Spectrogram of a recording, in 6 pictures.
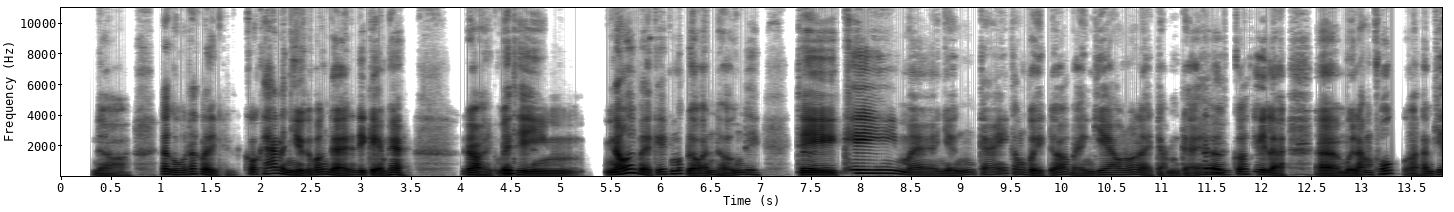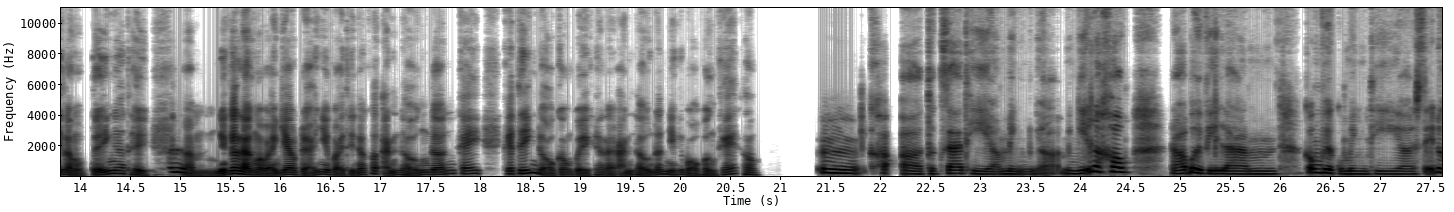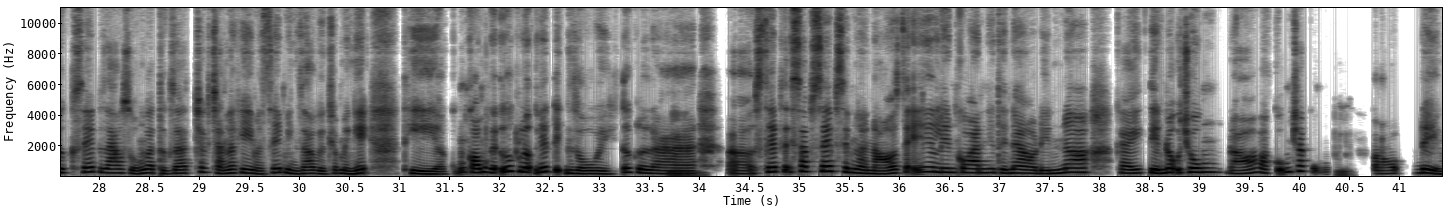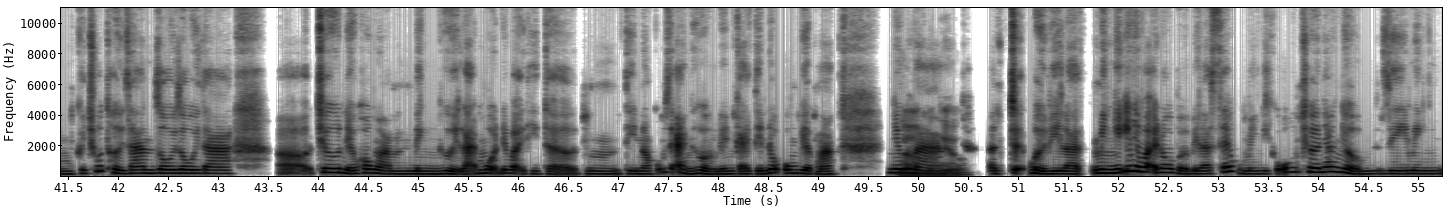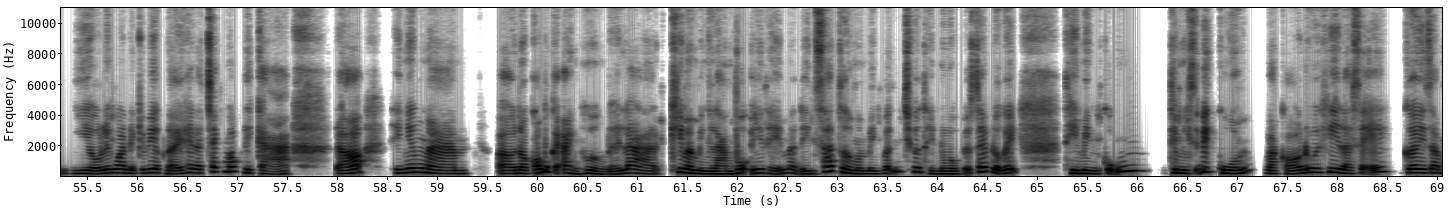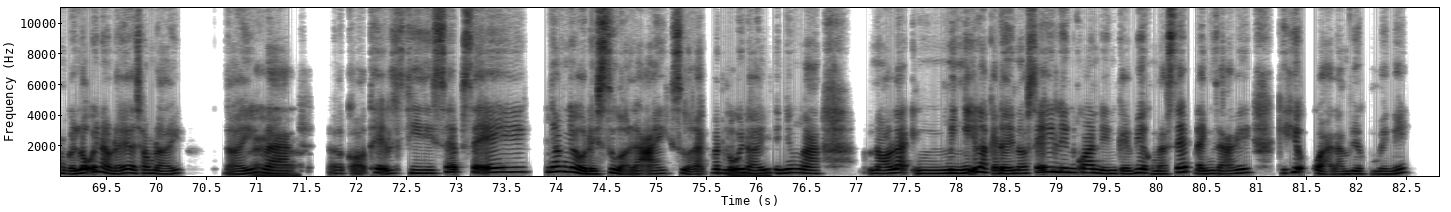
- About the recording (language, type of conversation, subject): Vietnamese, advice, Làm thế nào để tôi ước lượng thời gian chính xác hơn và tránh trễ hạn?
- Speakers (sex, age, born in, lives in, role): female, 20-24, Vietnam, Vietnam, user; male, 30-34, Vietnam, Vietnam, advisor
- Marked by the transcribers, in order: other background noise; tapping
